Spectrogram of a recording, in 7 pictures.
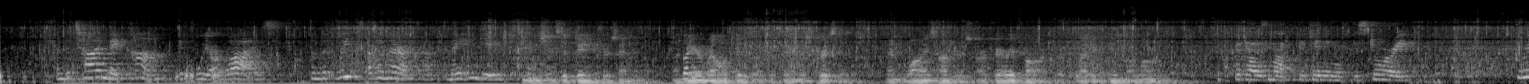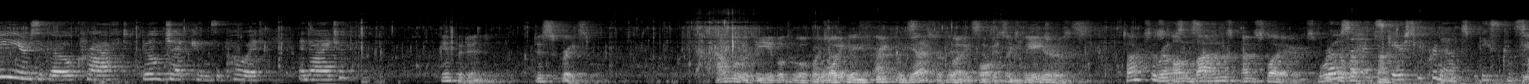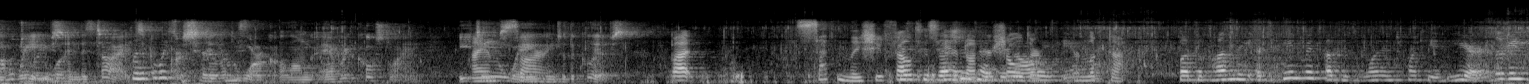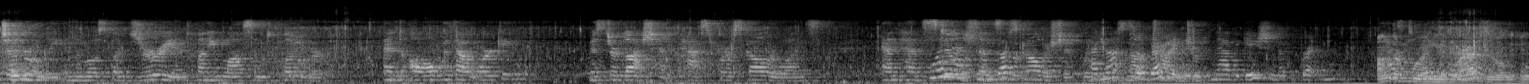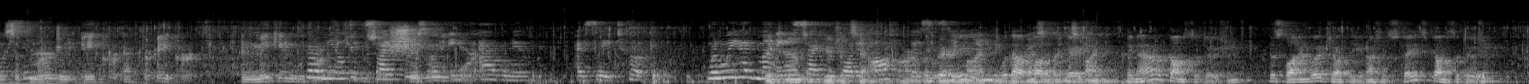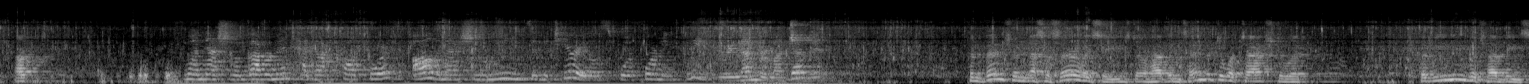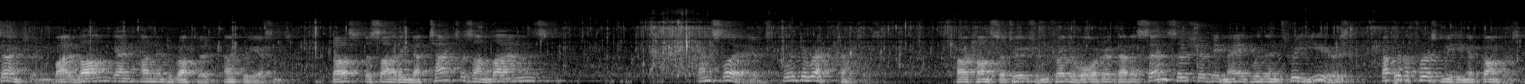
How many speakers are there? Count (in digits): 10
